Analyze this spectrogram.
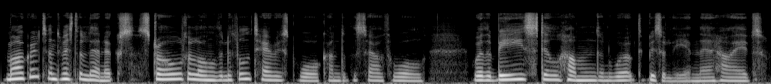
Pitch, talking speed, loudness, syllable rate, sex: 200 Hz, 195 wpm, -18 LUFS, 5.7 syllables/s, female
